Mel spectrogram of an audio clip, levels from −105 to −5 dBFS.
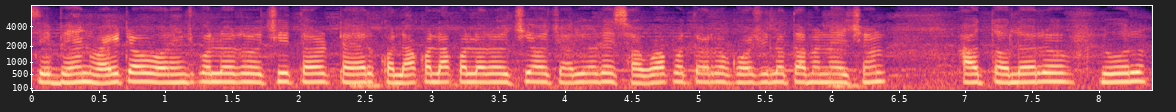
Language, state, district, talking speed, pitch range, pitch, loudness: Sambalpuri, Odisha, Sambalpur, 205 wpm, 250-265 Hz, 255 Hz, -15 LUFS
